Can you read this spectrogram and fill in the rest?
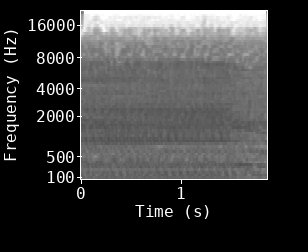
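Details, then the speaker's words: International 1586 tractor diesel with a months-long sticking fuel check valve, now treated with a diesel fuel additive; starts first try and keeps running; steady, even low chug at idle with no misses or knocks; normal diesel idle. "let's turn it on so it started up but we it stay running"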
